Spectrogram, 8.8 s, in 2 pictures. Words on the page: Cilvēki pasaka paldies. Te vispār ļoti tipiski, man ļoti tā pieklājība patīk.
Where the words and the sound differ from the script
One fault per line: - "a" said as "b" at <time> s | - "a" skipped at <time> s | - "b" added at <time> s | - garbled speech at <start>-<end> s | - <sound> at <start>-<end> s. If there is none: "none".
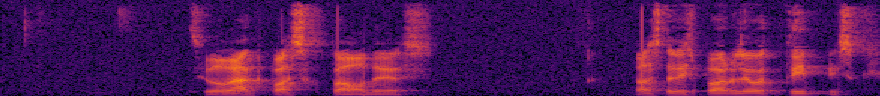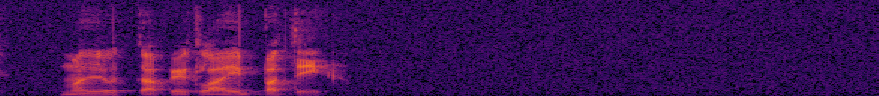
- "Tas" added at 3.2 s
